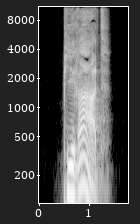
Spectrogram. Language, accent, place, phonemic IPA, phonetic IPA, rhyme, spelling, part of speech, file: German, Germany, Berlin, /piˈʁaːt/, [pʰiˈʁaːtʰ], -aːt, Pirat, noun, De-Pirat.ogg
- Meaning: 1. pirate (a criminal who plunders at sea) 2. member of a pirate party 3. synonym of Raubkopierer (one who breaks intellectual property laws)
